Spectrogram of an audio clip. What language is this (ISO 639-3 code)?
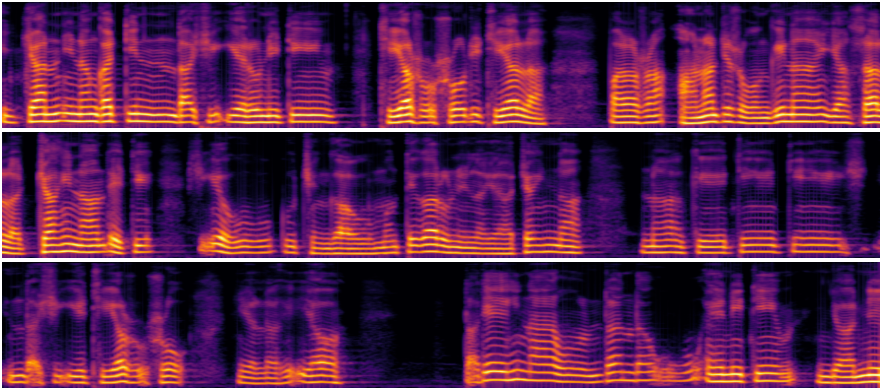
pow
